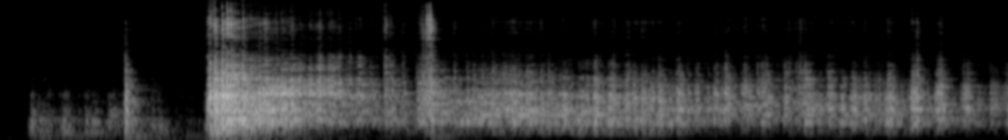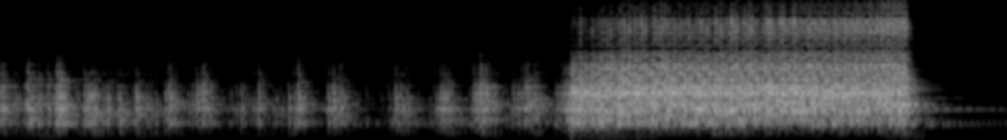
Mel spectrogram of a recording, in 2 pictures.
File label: Spin Test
